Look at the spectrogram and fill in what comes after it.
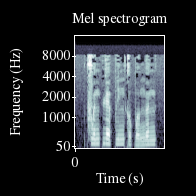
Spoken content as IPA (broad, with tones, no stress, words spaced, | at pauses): ʈ͡ʂwə˥npɥɛ˥˩pi˥nkɤ˨ pɤ˧˥ŋə˥n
